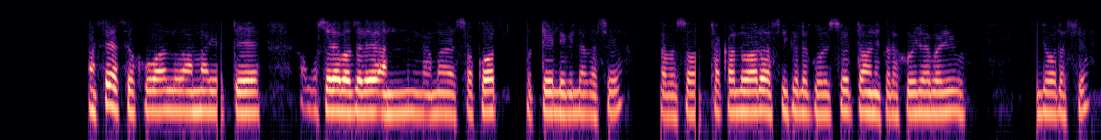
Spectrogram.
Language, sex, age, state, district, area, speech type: Assamese, male, 30-45, Assam, Darrang, rural, conversation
